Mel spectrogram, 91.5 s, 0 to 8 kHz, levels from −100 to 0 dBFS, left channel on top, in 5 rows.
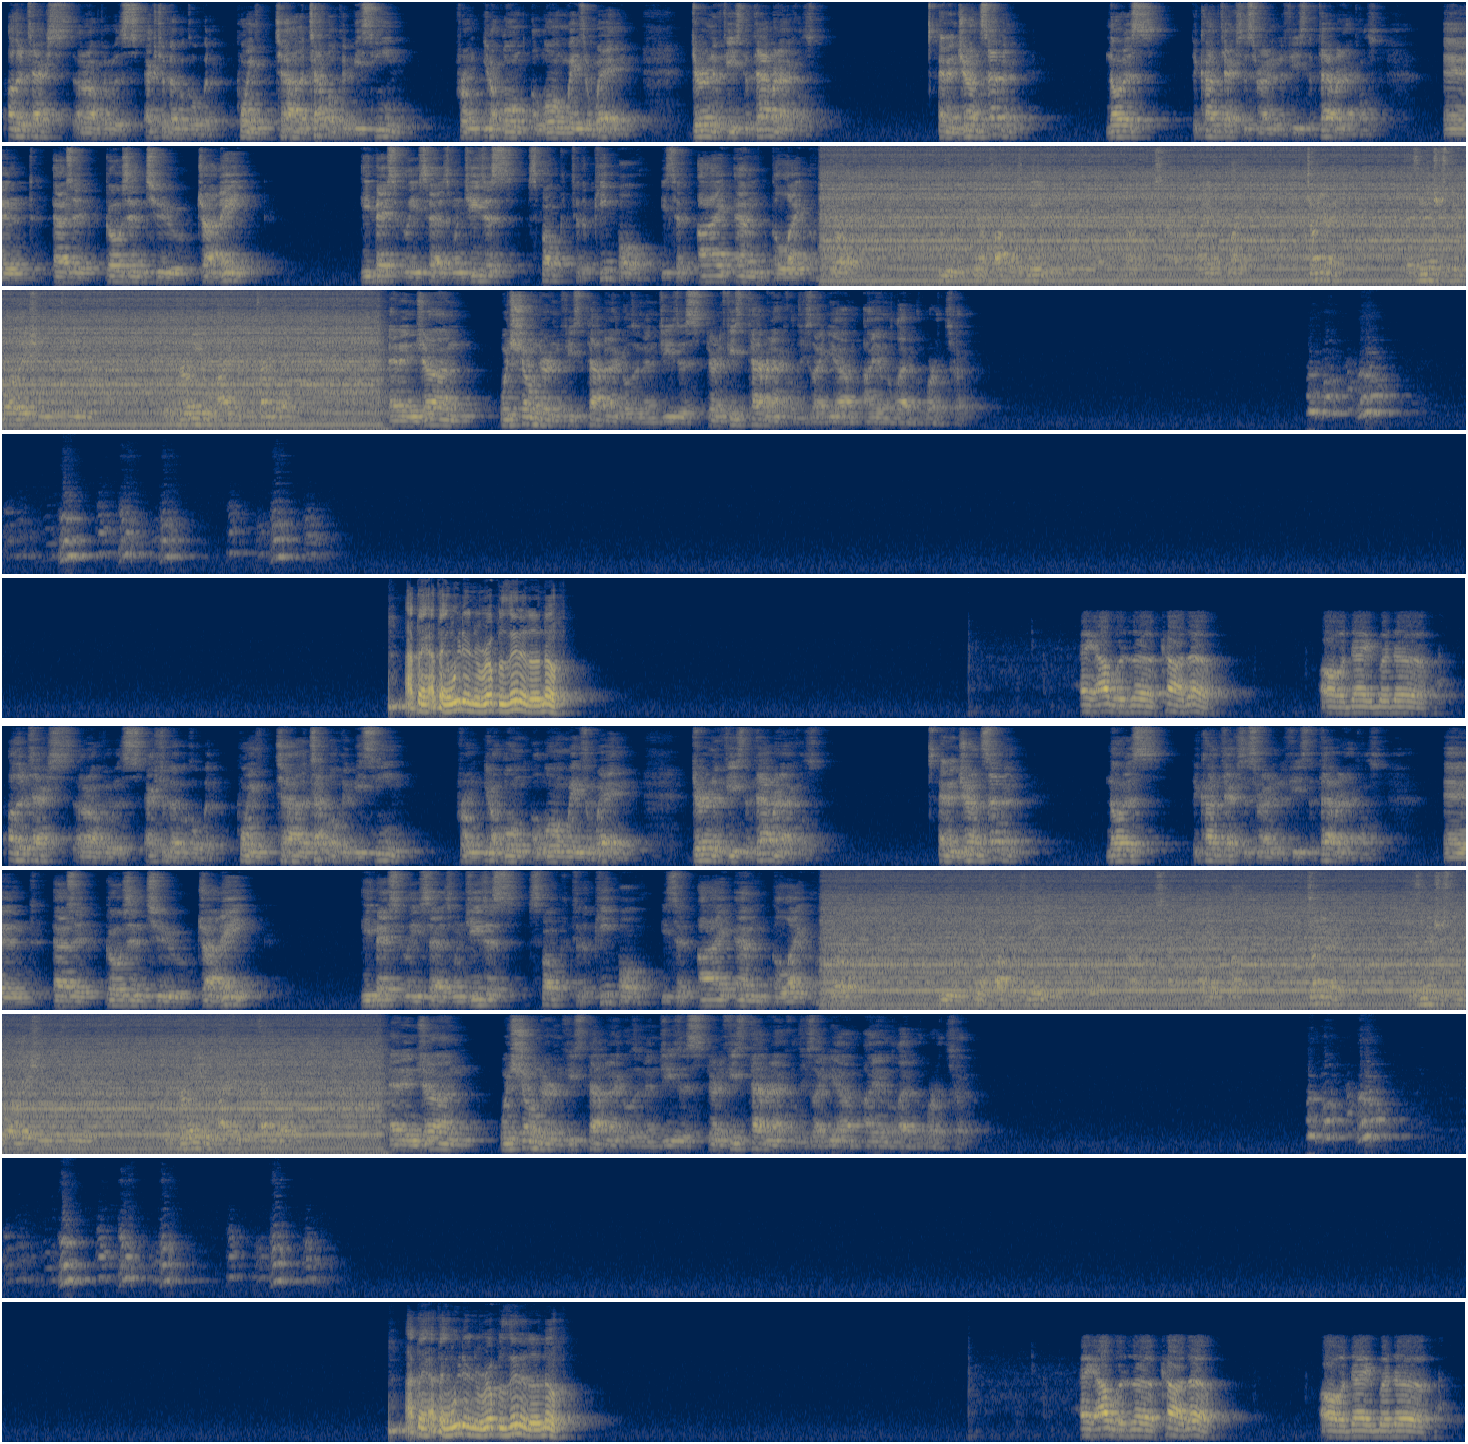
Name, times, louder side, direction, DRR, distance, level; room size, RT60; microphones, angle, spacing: voice 1, 0.1-2.6 2.9-5.0 5.7-8.4 8.6-10.1 11.7-12.7 13.8-14.4 14.9-17.2 18.0-21.3 22.8-29.4 30.0-33.9 34.6-35.0 35.8-37.8 38.3-40.3 41.4-42.4 42.8-48.6, left 1 dB, 85° left, -1 dB, 4.1 m, -39 dB
sound 1, 28.5-41.3, left 1 dB, 55° left, 2.7 m, -37 dB
Dog, 52.9-53.8 54.9-57.0 57.7-57.8 58.1-58.8, right 1 dB, 50° right, 3.4 m, -46 dB
voice 2, 78.0-80.2, left 2 dB, 35° left, 10 dB, 0.6 m, -26 dB
voice 3, 86.7-88.3 89.7-91.2, right 2 dB, 10° right, 3 dB, 0.7 m, -33 dB
20.5 x 7.7 x 2.5 m, 0.76 s
head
